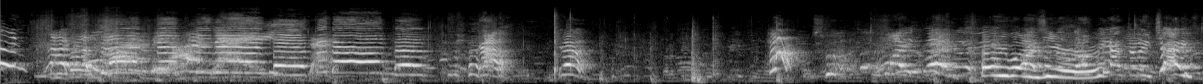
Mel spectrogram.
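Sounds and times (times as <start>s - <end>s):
children calling out and singing: 0.0s - 6.0s, 7.7s - 12.0s.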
